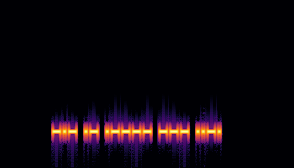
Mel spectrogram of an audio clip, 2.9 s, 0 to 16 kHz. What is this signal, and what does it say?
Morse code, heard as a keyed tone, about 45 wpm, 700 Hz. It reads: KA1OF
